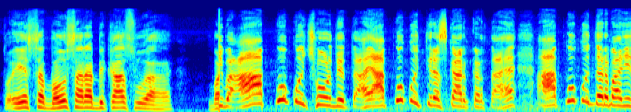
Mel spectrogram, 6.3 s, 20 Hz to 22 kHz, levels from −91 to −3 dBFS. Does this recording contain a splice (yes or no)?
yes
